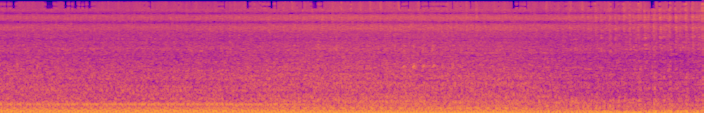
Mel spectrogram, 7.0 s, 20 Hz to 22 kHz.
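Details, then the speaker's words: 1978 Chevy truck with an abused, half-installed mid-70s 350 V8, oil unchanged for possibly 20,000-30,000 miles and only 1.5 quarts of grease-like oil in the pan; knocking earlier. Rough rumble with sharp squeal, then engine shut off; possibly locked up. "all right so it made a bunch of screaming and then shut off yeah go ahead and crank it over maybe it did just lock up"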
